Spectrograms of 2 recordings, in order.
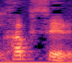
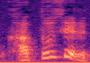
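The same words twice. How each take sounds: First: The vowel after the p is dropped. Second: The vowel after the p is fully pronounced. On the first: The speaker calls it right. "カプセルって言うんですよ" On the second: The speaker calls it wrong. "これもカプセルとは言わないでしょ"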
